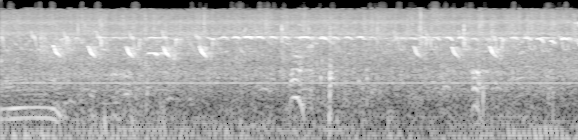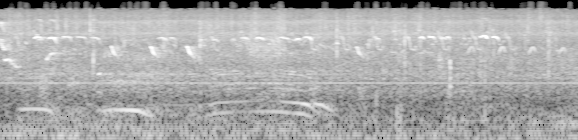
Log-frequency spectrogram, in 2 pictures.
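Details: Cows grazing on their way to the forest in the mountains, giving short, low, harmonic moos near the start and twice more later. Small birds chirp in quick, repeated notes throughout, over a steady hum.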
